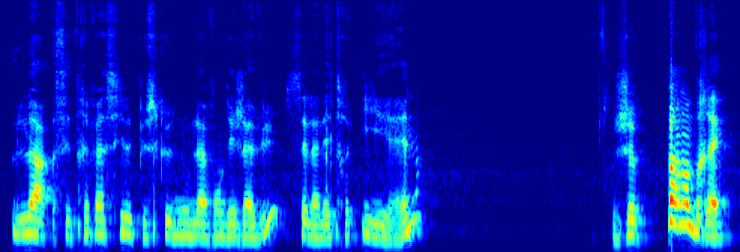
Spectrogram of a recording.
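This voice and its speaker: A woman teacher, slowly dictating a sentence and spelling out letters in a phonics lesson. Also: fairly low pitch, breathy edge. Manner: slow, careful dictation, repeating and spelling letters aloud.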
